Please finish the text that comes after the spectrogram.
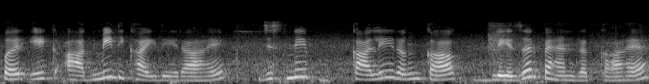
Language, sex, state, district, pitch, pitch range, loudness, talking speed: Hindi, female, Punjab, Pathankot, 235 Hz, 195-275 Hz, -17 LUFS, 140 wpm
